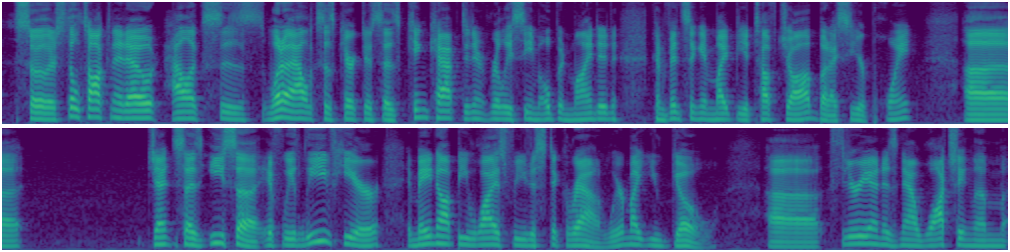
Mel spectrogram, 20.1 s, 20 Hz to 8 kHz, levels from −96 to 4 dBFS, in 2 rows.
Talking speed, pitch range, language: 175 wpm, 130-155 Hz, English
